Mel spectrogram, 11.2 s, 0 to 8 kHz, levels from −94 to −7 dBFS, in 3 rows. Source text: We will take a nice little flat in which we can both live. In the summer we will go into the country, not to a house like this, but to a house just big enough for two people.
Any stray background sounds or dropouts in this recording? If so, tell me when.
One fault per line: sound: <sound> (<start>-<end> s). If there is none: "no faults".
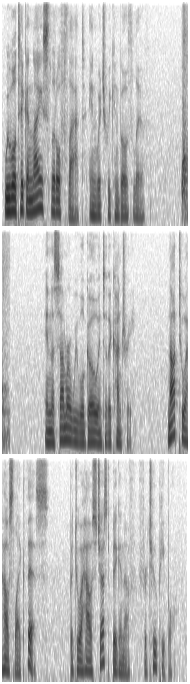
sound: whoosh (3.6-3.9 s)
